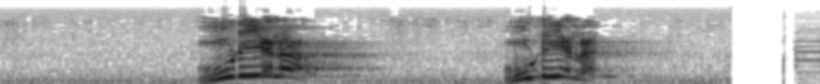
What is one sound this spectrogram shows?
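A man exclaims loudly in a high, wavering voice.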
